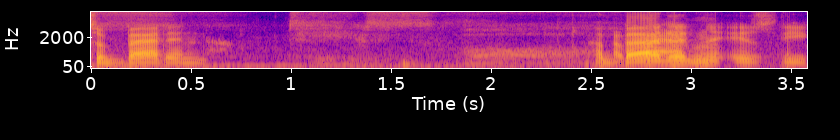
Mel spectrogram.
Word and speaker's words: Abaddon: Abaddon is the correct pronunciation.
